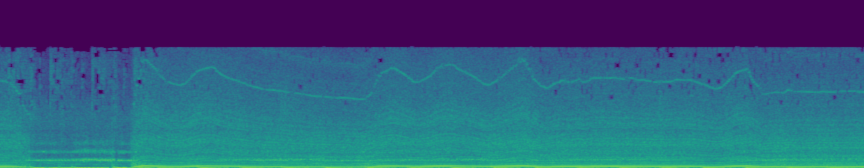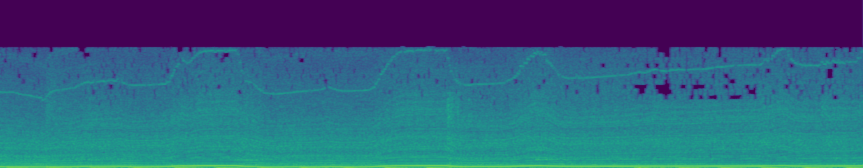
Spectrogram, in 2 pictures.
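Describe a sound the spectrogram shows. A racing car engine hums steadily and revs up and down.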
